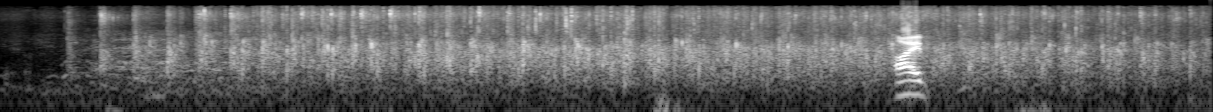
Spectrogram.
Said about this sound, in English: I've just spoken about pride and vanity, and he says, can we applaud? What am I? Please, right?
